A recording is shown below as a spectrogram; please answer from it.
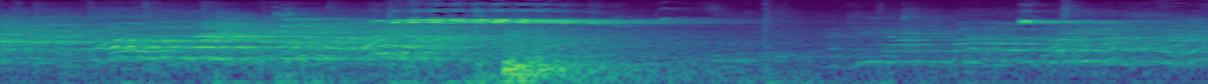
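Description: Handball bouncing on a sports-hall floor amid players' calls, then a high referee's whistle about two seconds in, held for about a second, with a short second blast near the end.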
